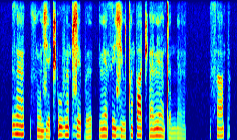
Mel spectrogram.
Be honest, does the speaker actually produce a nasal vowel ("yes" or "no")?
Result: yes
